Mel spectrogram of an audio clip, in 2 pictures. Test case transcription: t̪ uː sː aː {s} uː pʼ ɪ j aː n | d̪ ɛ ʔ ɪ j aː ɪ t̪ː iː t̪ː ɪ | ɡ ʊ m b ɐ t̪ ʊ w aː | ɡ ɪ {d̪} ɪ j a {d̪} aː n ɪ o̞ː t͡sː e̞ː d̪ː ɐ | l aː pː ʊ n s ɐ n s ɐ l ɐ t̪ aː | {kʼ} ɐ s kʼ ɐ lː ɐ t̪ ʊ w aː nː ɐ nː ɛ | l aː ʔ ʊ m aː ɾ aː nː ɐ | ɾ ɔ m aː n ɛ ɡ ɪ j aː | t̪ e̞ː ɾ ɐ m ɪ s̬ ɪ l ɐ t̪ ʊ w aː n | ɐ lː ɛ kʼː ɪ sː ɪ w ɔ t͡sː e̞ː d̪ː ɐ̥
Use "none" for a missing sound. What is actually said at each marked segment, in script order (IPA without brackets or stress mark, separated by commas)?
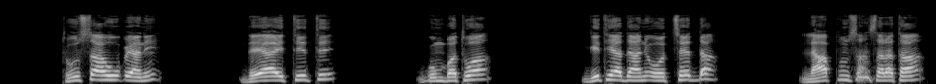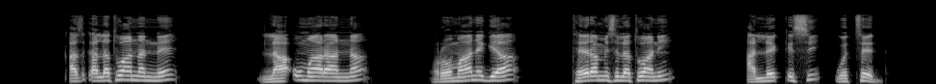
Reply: h, t̪, d̪, kʼ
